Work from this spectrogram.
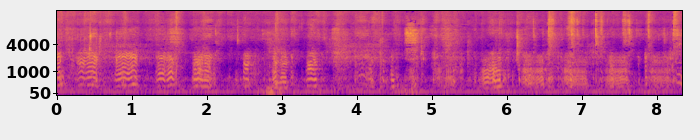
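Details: A male Labrador Retriever puppy discovering his voice gives a run of high, wavering yips and whiny little barks, about two a second.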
